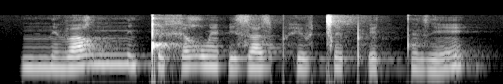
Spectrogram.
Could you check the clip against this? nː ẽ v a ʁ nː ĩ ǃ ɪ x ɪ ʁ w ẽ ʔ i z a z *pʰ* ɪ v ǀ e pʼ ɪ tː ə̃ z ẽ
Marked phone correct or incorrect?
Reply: correct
